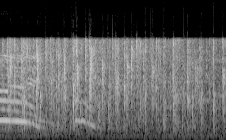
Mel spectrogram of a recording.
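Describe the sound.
A small audience breaks into steady applause, dense overlapping claps lasting several seconds, opening with a rising, whooping cheer from one voice over the first claps.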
